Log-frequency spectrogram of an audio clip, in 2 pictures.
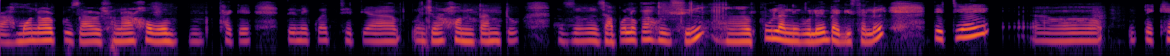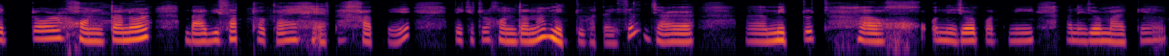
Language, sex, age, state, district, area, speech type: Assamese, female, 18-30, Assam, Darrang, rural, spontaneous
